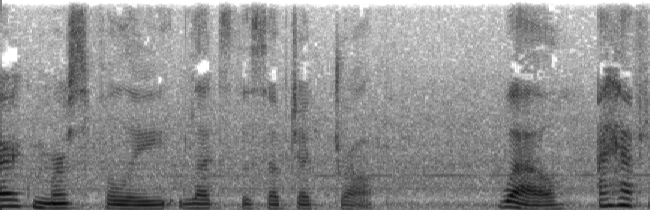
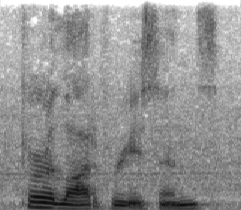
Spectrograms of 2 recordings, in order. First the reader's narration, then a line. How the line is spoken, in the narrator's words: Julian says stiffly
